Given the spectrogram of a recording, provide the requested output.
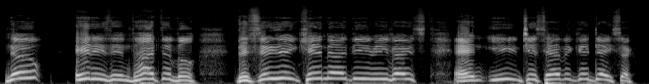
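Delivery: punchline doctor squeaking now; doctor answers in a high squeaky voice. Acted. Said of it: "doctor looked at the guy and says".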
